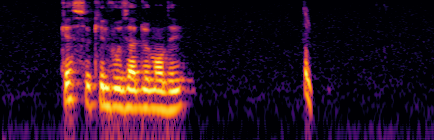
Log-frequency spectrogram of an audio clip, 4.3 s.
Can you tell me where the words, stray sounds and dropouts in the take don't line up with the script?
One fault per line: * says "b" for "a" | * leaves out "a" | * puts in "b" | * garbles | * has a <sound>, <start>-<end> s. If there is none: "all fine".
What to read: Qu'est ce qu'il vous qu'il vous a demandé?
* leaves out "qu'il vous"
* has a chirp, 3.0-3.1 s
